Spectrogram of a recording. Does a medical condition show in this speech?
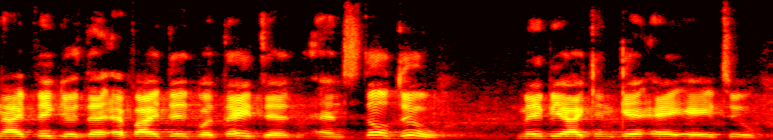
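Yes: ALS.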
